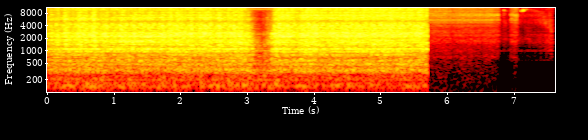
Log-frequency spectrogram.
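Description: A wood lathe at 380 RPM drills a hole with a 1 1/8 inch bit, a loud steady grinding whir that dips briefly and then cuts off, leaving faint clicks and rattles.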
